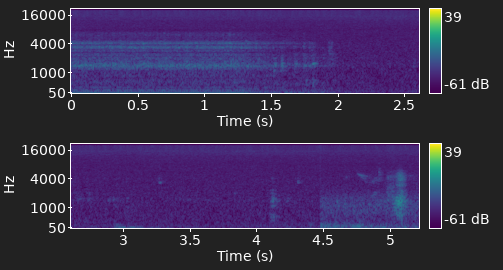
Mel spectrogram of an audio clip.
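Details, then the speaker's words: Jeep XJ on test drive after dry lube sprayed on the front axle-shaft u-joint with cracked rubber: low even road rumble with a couple of bumps, no squeak or clunk; front end quiet, u-joint confirmed as the cause, to be replaced or whole axle shaft swapped. "literally there was no noise so the issue was the cracked rubbish on the u-joint on the axle itself axle shaft so once I sprayed the try loop the actual shaft stopped making noise"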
